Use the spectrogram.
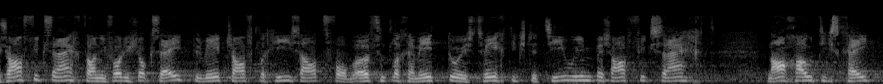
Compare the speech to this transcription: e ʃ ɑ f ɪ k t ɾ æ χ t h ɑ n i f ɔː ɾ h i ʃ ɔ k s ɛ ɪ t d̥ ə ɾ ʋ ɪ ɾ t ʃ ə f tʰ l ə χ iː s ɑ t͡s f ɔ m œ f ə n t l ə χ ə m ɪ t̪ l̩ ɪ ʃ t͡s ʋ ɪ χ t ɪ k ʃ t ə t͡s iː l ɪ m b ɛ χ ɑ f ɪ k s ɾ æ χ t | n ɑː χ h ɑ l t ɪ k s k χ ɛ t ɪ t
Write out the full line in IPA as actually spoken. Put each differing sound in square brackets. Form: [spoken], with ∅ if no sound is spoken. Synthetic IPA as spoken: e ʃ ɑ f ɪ k [s] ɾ æ χ t h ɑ n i f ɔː ɾ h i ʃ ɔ k s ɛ ɪ t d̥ ə ɾ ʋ ɪ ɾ t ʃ [ɑ] f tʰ l ə χ iː s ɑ t͡s f ɔ m œ f ə n t l ə χ ə m ɪ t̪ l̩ ɪ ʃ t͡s ʋ ɪ χ t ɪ k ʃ t ə t͡s iː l ɪ m b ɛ [ʃ] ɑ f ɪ k s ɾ æ χ t | n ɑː χ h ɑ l t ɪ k s k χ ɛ [∅] ɪ t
